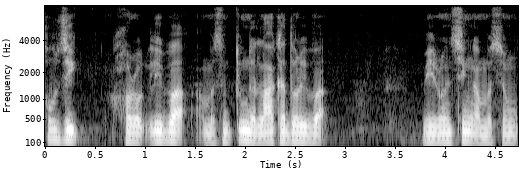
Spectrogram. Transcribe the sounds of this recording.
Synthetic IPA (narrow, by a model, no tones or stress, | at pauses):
hɐwzik̚ | howɾɐk̚libɐɐ̰mɐsuŋtuŋnɐlakʰːɐdoɾibɐ | miɾonsiŋɐmɐsuŋ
